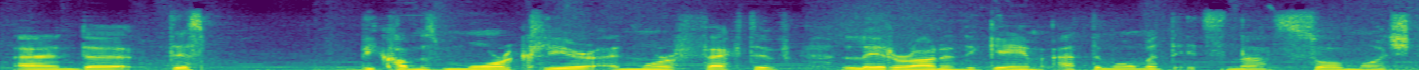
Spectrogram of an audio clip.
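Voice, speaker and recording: A man with an Irish accent and a soft, slightly lispy voice, giving live video game commentary into a close headset mic. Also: mid-range voice. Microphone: headset close to the mouth.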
